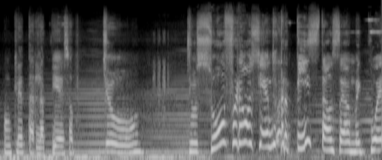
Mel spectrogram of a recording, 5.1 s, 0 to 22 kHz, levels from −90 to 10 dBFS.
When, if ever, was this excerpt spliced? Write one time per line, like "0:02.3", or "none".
0:01.0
